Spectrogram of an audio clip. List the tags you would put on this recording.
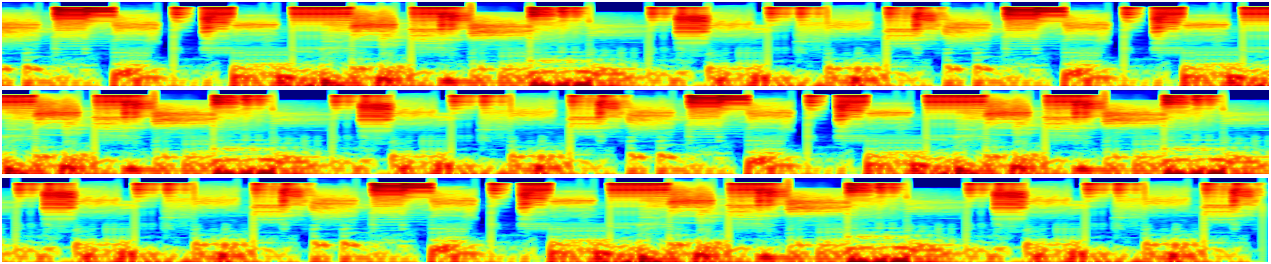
Instrument samples > Percussion
Underground
Industrial
Alien
Ambient
Loopable
Samples
Dark
Drum
Loop
Weird
Soundtrack
Packs

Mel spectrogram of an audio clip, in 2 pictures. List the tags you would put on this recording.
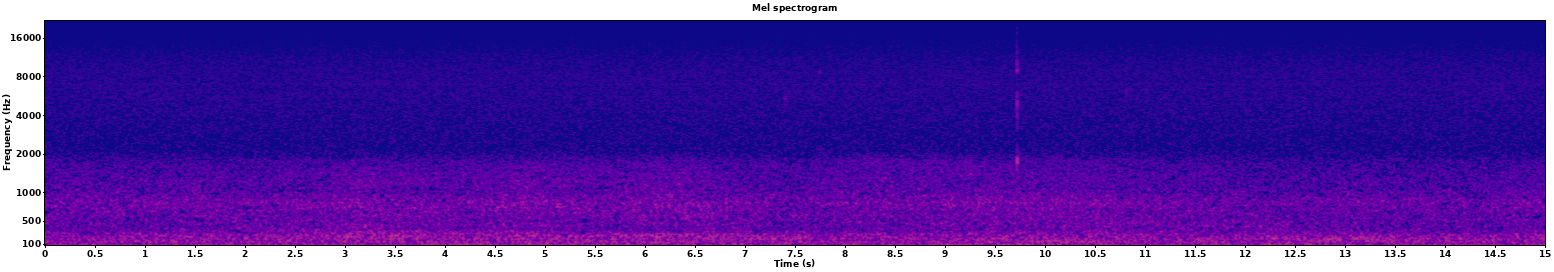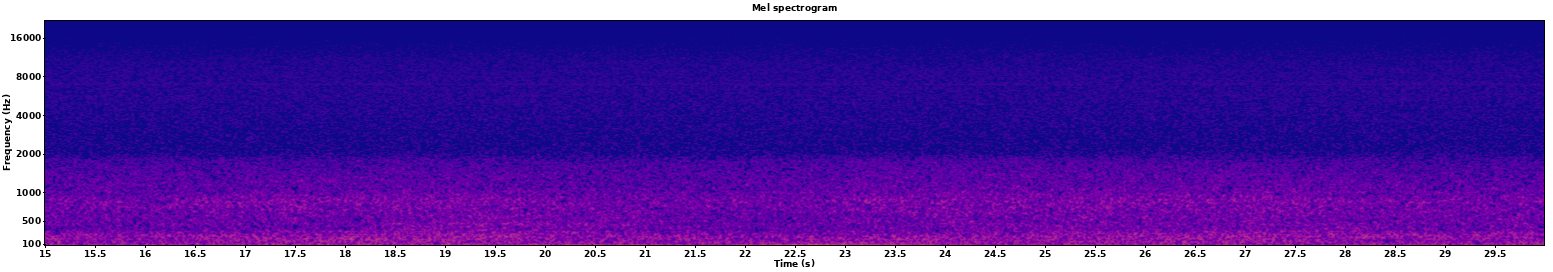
Soundscapes > Nature
Dendrophone
field-recording
modified-soundscape
phenological-recording

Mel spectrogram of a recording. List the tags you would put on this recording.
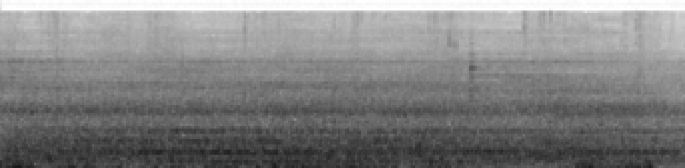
Soundscapes > Urban
vehicle
tampere

